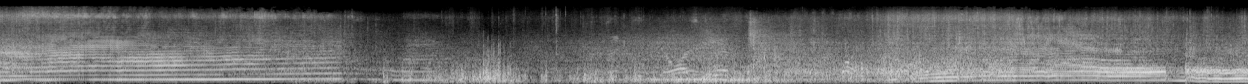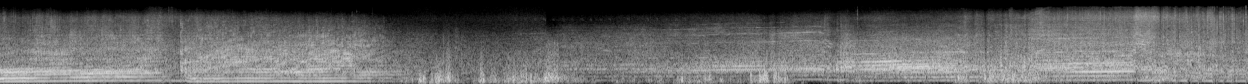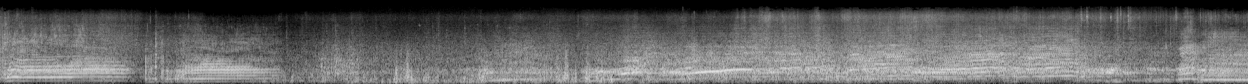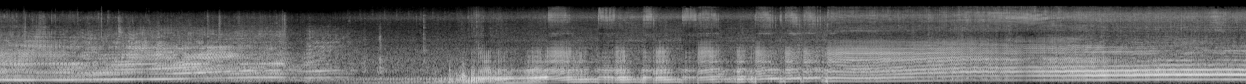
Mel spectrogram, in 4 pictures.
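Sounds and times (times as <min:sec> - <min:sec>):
tyre noise: 0:00.0 - 0:15.9
rally car engines revving: 0:00.0 - 0:49.9.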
